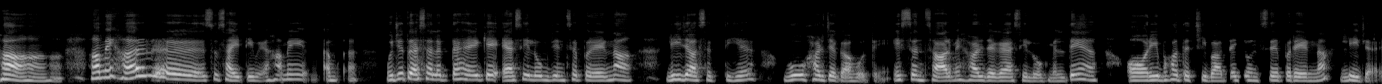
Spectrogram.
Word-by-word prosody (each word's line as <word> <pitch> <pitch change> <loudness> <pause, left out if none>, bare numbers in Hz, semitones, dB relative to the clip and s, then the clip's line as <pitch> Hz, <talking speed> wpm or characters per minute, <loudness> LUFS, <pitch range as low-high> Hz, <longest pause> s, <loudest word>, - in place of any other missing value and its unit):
हाँ, 235 -7 +9
हाँ, 170 -3 -2
हाँ। 175 - -10 0.3
हमें 300 +6 +6
हर 300 +8 +7 0.7
सोसाइटी 185 -5 -1
में 175 - -8
हमें 230 +4 -4 0.2
अ - - -2 0.2
अ, - - -9 0.3
मुझे 225 +5 +1
तो 260 - +5
ऐसा 245 +1 +3
लगता 225 +1 -1
है 220 -3 +1
कि 215 - +1 0.2
ऐसे 195 +4 0
लोग 200 -2 -1
जिनसे 200 +2 -4
प्रेरणा 190 +1 0 0.4
ली 220 +3 +1
जा 215 -4 +5
सकती 195 -1 -9
है 215 +4 -4 0.3
वो 220 +3 +4
हर 215 -2 +1
जगह 185 -3 -1
होते - - -9
हैं। - - -19
इस 210 - -4
संसार 190 -5 +3
में 195 - -6
हर 190 -1 +2
जगह 175 -1 0
ऐसे 170 +1 -5
लोग 155 -1 -7
मिलते 160 +8 -2
हैं 210 -5 -3 0.4
और 185 0 +4
ये 200 - +4
बहुत 200 +2 -2
अच्छी 195 0 -4
बात 165 +1 -3
है 185 - -2
कि 190 - -8
उनसे 185 +1 -4
प्रेरणा 175 -1 -1
ली 175 +2 +1
जाए।। - - -8
195 Hz, 215 wpm, -23 LUFS, 180-225 Hz, 0.7 s, हाँ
